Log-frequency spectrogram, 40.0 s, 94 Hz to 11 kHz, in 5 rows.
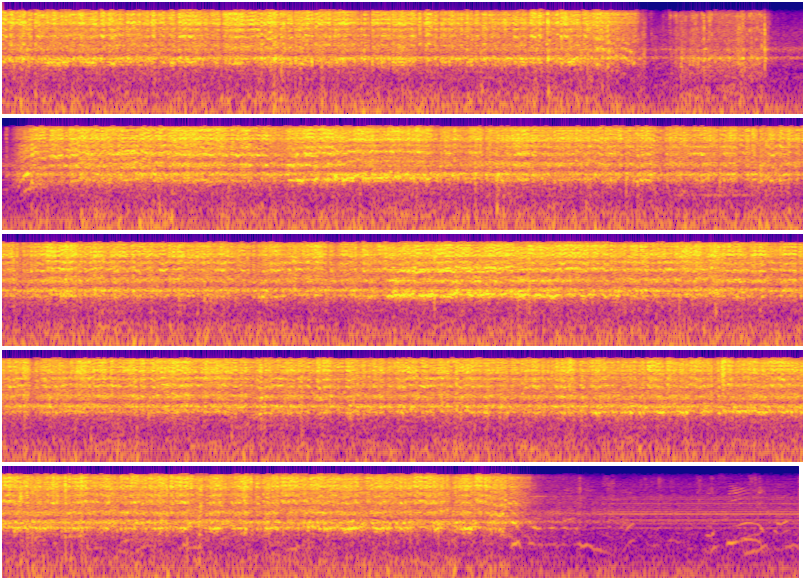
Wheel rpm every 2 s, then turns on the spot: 230, 230, 220, 50, 170, 210, 220, 220, 210, 210, 210, 210, 210, 200, 210, 210, 210, 210, 130, 0.
6-8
